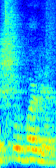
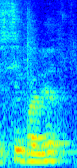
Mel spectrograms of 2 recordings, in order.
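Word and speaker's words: шибболет: И когда их, им наступило время переходить в мост, они сказали, говорят, скажи шибалет, они говорят, сибалет.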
